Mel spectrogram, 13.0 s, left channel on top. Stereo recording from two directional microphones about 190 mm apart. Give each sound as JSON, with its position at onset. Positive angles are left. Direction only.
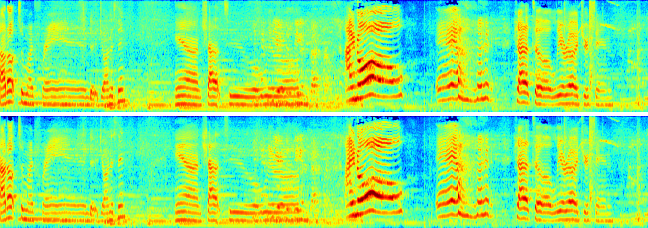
{"t": 0.0, "sound": "speech", "side_deg": 5}
{"t": 7.4, "sound": "child singing", "side_deg": -5}
{"t": 8.7, "sound": "babbling", "side_deg": -40}
{"t": 9.3, "sound": "speech", "side_deg": -5}
{"t": 10.3, "sound": "speech", "side_deg": 5}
